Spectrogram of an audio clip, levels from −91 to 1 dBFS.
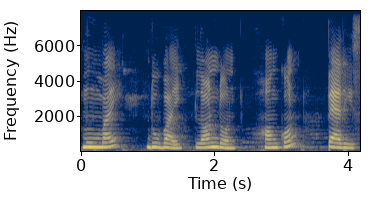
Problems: background sounds at intervals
